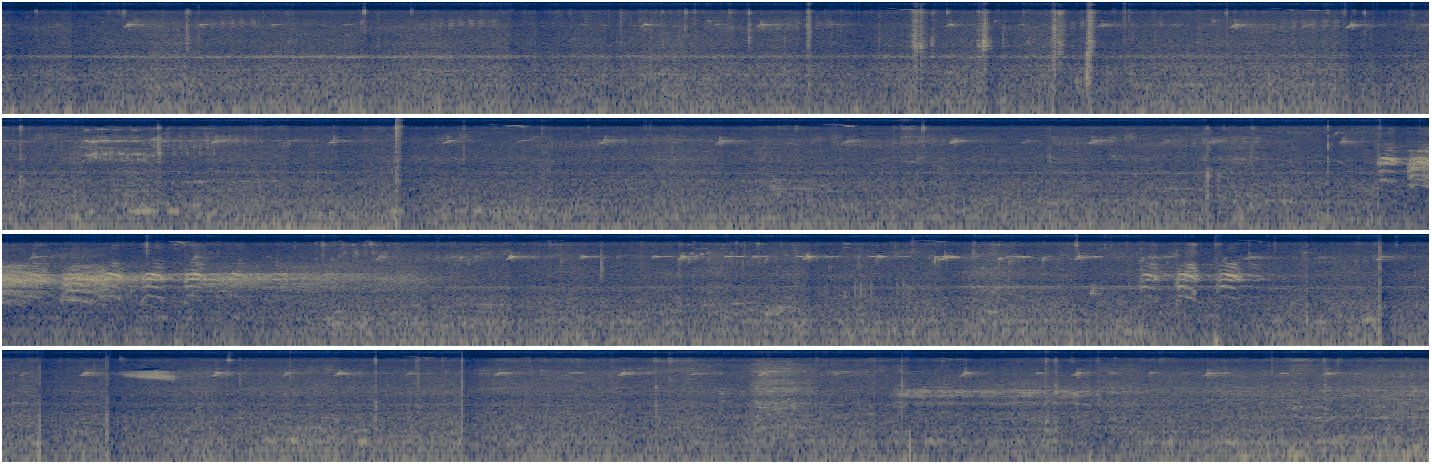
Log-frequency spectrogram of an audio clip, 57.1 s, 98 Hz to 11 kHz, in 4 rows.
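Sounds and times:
crow cawing: 28.0 - 32.0, 39.9 - 41.1, 51.9 - 53.7.

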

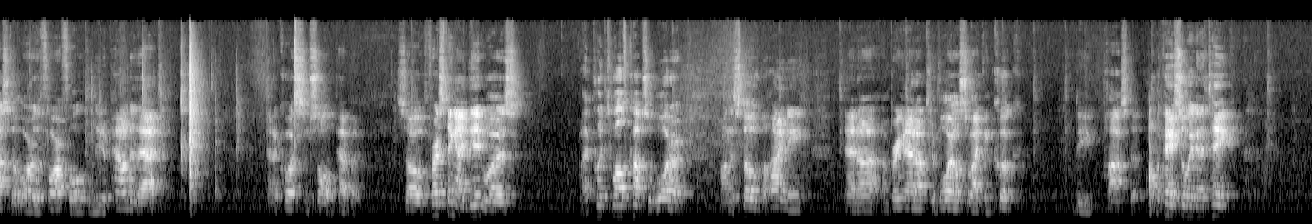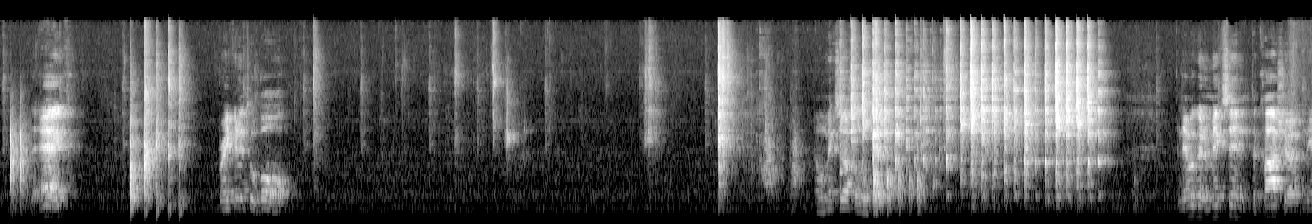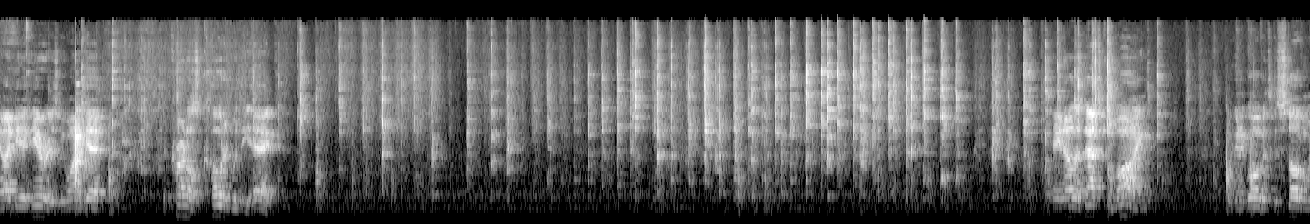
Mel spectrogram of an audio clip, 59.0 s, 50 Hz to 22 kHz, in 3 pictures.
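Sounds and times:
utensil scraping ceramic bowl: 40.5 - 58.5.

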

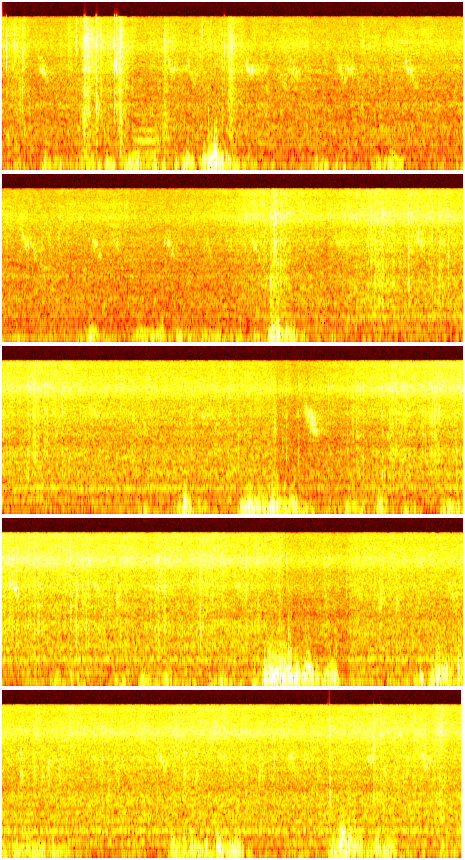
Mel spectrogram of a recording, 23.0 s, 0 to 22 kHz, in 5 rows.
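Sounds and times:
brushing bumps and rustles: 0.0 - 2.6, 6.9 - 10.3, 10.9 - 17.2
bees buzzing: 0.0 - 23.0.

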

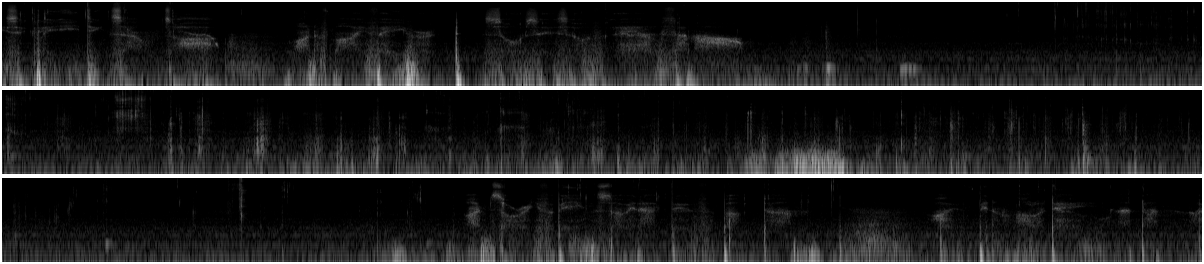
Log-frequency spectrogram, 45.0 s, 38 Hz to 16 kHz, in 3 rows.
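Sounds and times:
crisp crunching bites: 12.6 - 31.4.

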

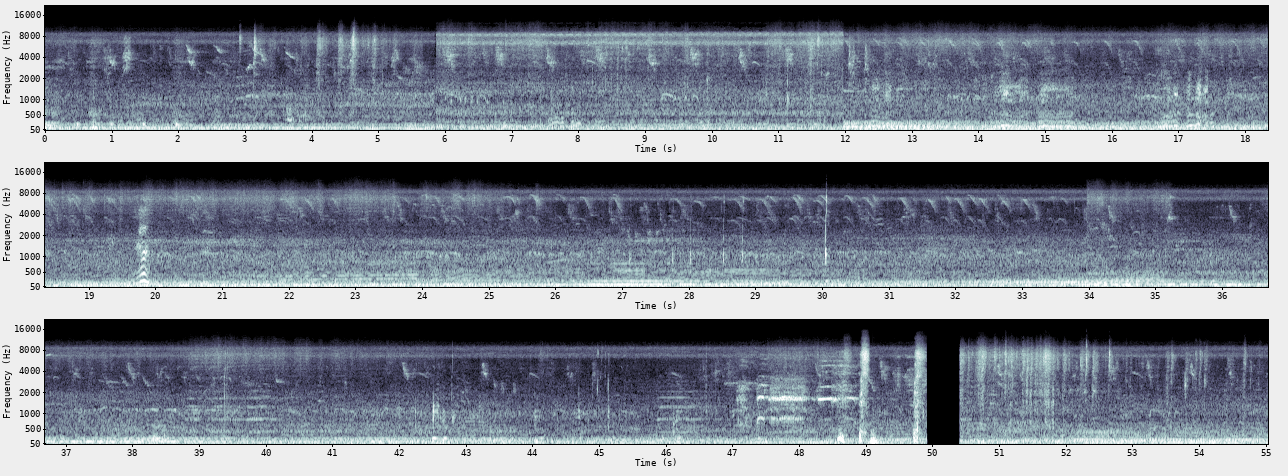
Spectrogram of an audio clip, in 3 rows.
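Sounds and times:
drawn-out fowl call: 47.0 - 49.0.

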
